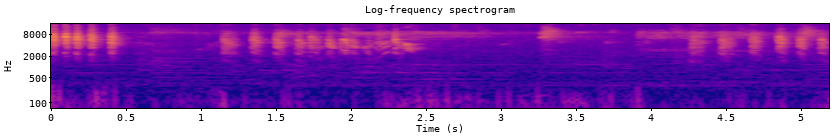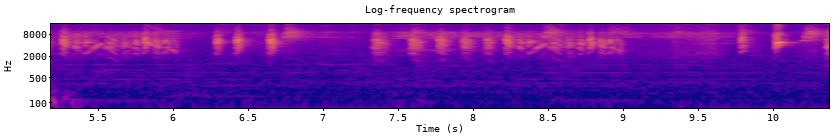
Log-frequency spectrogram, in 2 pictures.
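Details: White-rumped shama song from a master recording for training other birds: bright, varied whistles and chattering phrases in repeated bursts, over heavy low rumbling background noise.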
